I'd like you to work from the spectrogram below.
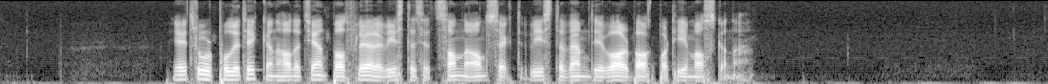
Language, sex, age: Norwegian, male, 36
